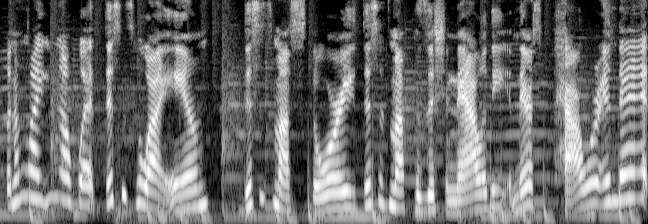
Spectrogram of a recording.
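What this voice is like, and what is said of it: Southern American accent. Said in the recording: “I'm from the South. I sound like a Southerner.”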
